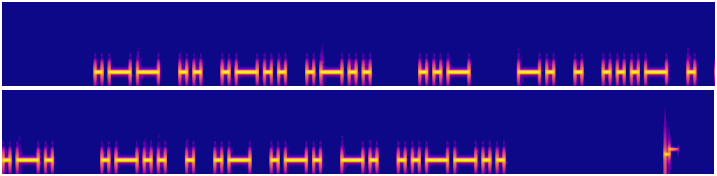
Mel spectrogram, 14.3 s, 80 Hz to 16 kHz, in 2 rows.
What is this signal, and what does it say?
Morse code, heard as a keyed tone, about 17 wpm, 700 Hz. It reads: WILL U NEVER LEARN?
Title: Sentences from Top 300 Words and Abbreviations 17wpm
